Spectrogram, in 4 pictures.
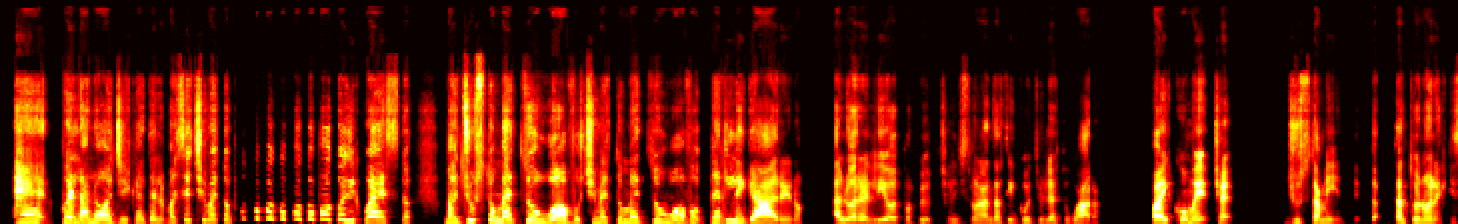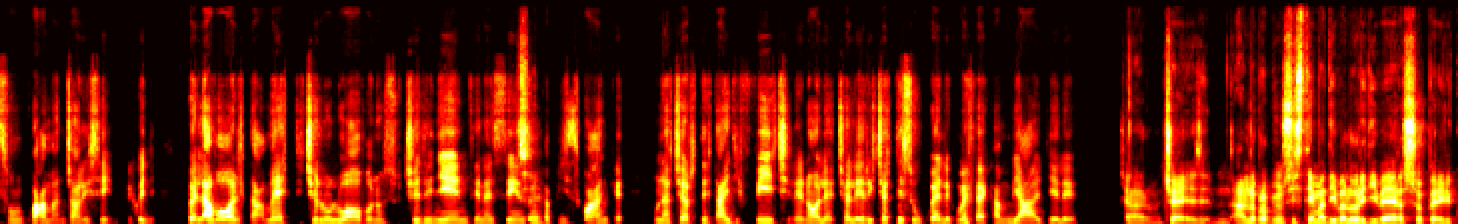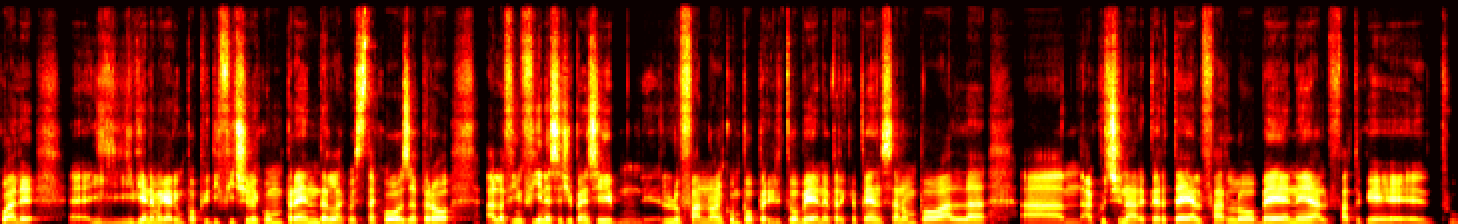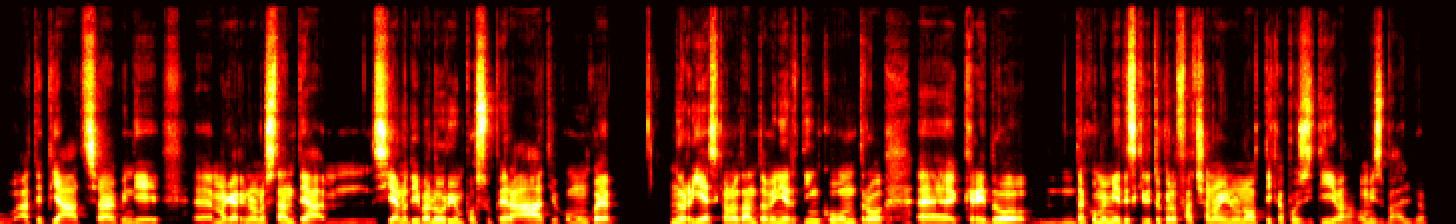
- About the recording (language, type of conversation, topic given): Italian, podcast, Come posso far convivere gusti diversi a tavola senza litigare?
- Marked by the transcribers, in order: put-on voice: "Ma se ci metto poco … per legare, no?"; "proprio" said as "popio"; "cioè" said as "ceh"; "incontro" said as "inconto"; "cioè" said as "ceh"; "cambiargliele" said as "cambiagliele"; "cioè" said as "ceh"; "comprenderla" said as "comprendella"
